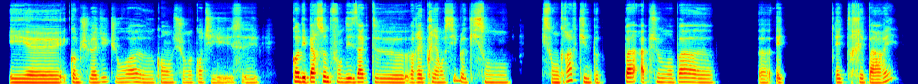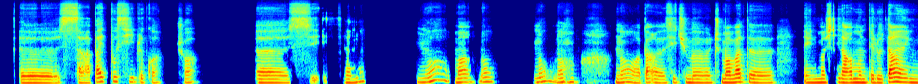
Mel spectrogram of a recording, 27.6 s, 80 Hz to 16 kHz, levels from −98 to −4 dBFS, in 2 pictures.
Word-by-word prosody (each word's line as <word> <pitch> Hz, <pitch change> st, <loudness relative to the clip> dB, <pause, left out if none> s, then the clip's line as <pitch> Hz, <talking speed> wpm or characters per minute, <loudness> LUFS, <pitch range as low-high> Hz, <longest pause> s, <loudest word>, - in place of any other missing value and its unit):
et 160 Hz, -1 st, +4 dB
heu, 155 Hz, 0 st, +4 dB
comme 165 Hz, -2 st, +2 dB
tu 160 Hz, 0 st, -5 dB
l'as 160 Hz, -, +4 dB
dit 185 Hz, +4 st, -5 dB
tu 175 Hz, -, -8 dB
vois, 170 Hz, +2 st, 0 dB
heu, 155 Hz, -2 st, -4 dB
quand 160 Hz, 0 st, -3 dB
sur, 160 Hz, 0 st, -8 dB
heu, -, -, -5 dB
quand 165 Hz, 0 st, -5 dB
il 75 Hz, +2 st, -6 dB
c'est 160 Hz, +3 st, -7 dB, 0.5 s
quand 195 Hz, -, +10 dB
des 185 Hz, -, +9 dB
personnes 190 Hz, +2 st, +7 dB
font 180 Hz, -2 st, -3 dB
des 170 Hz, +1 st, +2 dB
actes, 175 Hz, 0 st, +2 dB
heu, 160 Hz, -1 st, +1 dB
répréhensibles 165 Hz, +3 st, 0 dB
qui 165 Hz, +1 st, -2 dB
sont 160 Hz, -2 st, -1 dB, 0.4 s
qui -, -, -2 dB
sont 160 Hz, -2 st, +1 dB
graves, 240 Hz, +10 st, +1 dB
qui 175 Hz, -, 0 dB
ne 160 Hz, -, 0 dB
peut 155 Hz, -1 st, -7 dB, 0.3 s
pas 185 Hz, 0 st, +9 dB
absolument 170 Hz, -3 st, -2 dB
pas, 180 Hz, -2 st, +3 dB, 0.2 s
heu, -, -, -9 dB, 0.7 s
heu -, -, -3 dB
êt -, -, -1 dB, 0.7 s
être 165 Hz, 0 st, -2 dB
réparées, 165 Hz, -, +1 dB, 0.6 s
heu, 145 Hz, -1 st, +2 dB
ça 150 Hz, -, -1 dB
va -, -, -3 dB
pas 180 Hz, +1 st, +2 dB
être 190 Hz, -1 st, -4 dB
possible 180 Hz, -4 st, -5 dB
quoi, 155 Hz, +1 st, -9 dB, 0.2 s
tu -, -, -11 dB
vois? 160 Hz, +2 st, -6 dB, 0.9 s
Heu, 150 Hz, 0 st, +1 dB
c'est -, -, -5 dB, 0.4 s
ben, 155 Hz, -, -1 dB
non. 195 Hz, +4 st, -5 dB, 0.8 s
Non, 215 Hz, +8 st, -4 dB
bah 170 Hz, +2 st, 0 dB
non, 190 Hz, -1 st, -5 dB, 0.6 s
non, 185 Hz, +5 st, -3 dB
non, 170 Hz, +1 st, -4 dB, 0.6 s
non 165 Hz, 0 st, -2 dB
à 145 Hz, -, -4 dB
part, 160 Hz, 0 st, -1 dB
heu, 145 Hz, -1 st, -3 dB
si 160 Hz, +1 st, -6 dB
tu 160 Hz, 0 st, -3 dB
me 150 Hz, 0 st, 0 dB
tu 155 Hz, +3 st, -5 dB
m'inventes, 170 Hz, +3 st, +3 dB
heu, 150 Hz, -1 st, -1 dB, 0.4 s
une 155 Hz, 0 st, 0 dB
machine 160 Hz, +1 st, 0 dB
à 155 Hz, -, +6 dB
remonter 155 Hz, +1 st, +2 dB
le 155 Hz, -1 st, -1 dB
temps 185 Hz, +2 st, +6 dB
et 170 Hz, -, -1 dB
165 Hz, 160 wpm, -23 LUFS, 155-175 Hz, 0.9 s, quand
